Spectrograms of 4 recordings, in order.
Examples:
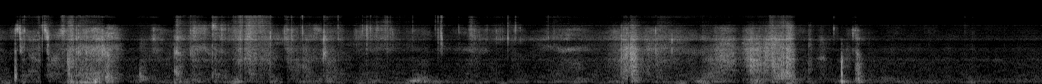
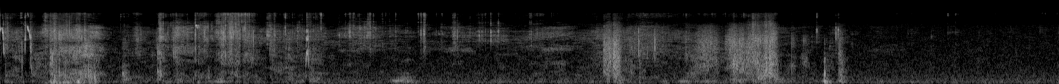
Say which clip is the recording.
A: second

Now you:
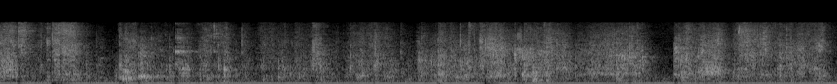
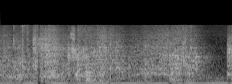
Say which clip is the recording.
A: first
